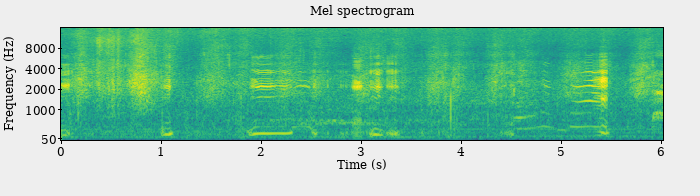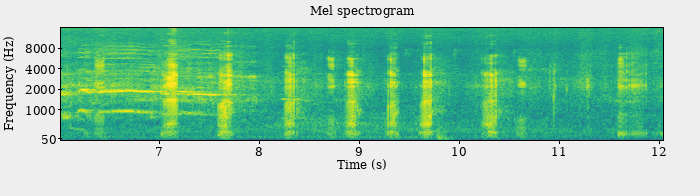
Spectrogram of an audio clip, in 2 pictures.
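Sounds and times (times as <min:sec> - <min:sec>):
pigs grunting: 0:01.8 - 0:03.7, 0:06.3 - 0:10.9, 0:11.5 - 0:12.0
rooster crowing: 0:05.8 - 0:08.4.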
